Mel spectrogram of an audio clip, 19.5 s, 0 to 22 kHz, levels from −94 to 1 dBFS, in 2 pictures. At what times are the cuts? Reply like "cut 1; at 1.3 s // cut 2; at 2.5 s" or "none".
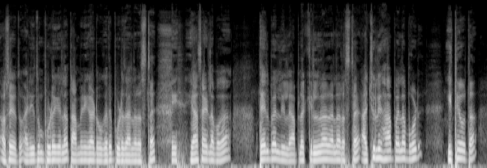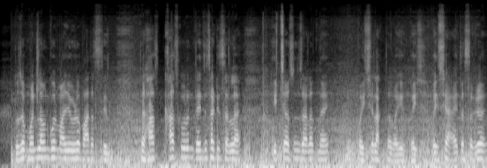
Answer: cut 1; at 3.4 s // cut 2; at 9.9 s // cut 3; at 14.9 s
